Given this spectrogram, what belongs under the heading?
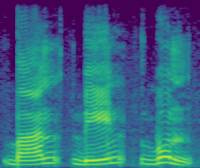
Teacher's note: বা এর উপর দুই পেশ থাকলে বুন তাহলে বান বিন বুন আমি কিন্তু কোন টান দিতেছি না আর পূর্বেই বলছি তানবিনের উচ্চারণ বাংলায় দন্তন্য উচ্চারণ হয়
